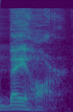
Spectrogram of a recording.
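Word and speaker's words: Béxar: example would the be the via de bejar b-e-x-a-r b-e-x-a-r actually you would see it in spanish b-e-j-a-r but for us if you think of bear county that's what we're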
